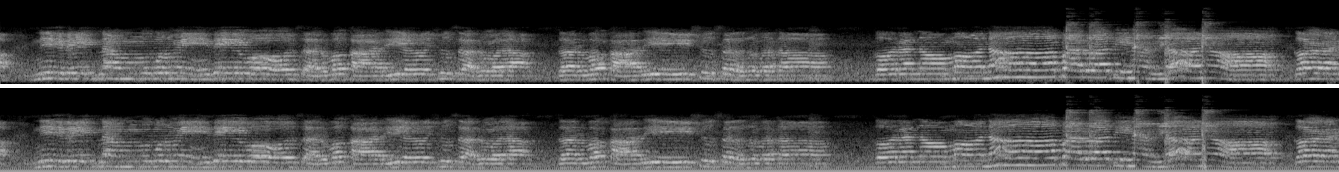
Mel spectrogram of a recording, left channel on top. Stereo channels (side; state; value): right; noise; hum, 7 dB below the sound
